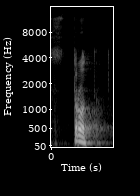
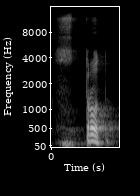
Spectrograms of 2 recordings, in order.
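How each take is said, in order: The two takes are said the same way.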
